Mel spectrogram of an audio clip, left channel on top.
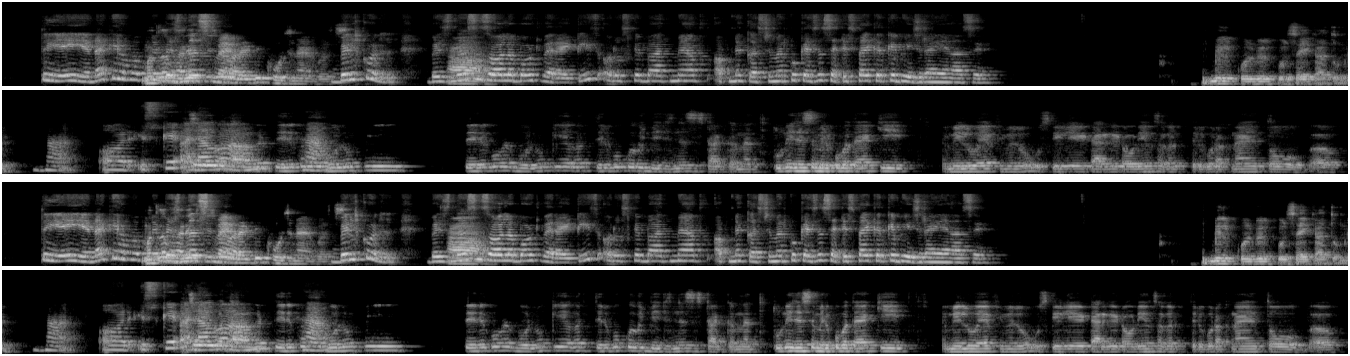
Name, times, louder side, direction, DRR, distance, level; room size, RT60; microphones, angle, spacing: voice 1, 0.4-2.3 3.3-9.9 13.8-14.2 14.5-16.1 16.5-16.8, right 1 dB, 20° right, 1 dB, 1.9 m, -22 dB
voice 2, 1.4-3.4 4.4-4.9 12.0-13.5 15.2-17.4 18.1-22.5 22.9-26.8, right 1 dB, 80° right, 2 dB, 3.2 m, -24 dB
14.5 x 6.2 x 5.2 m, 0.38 s
head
